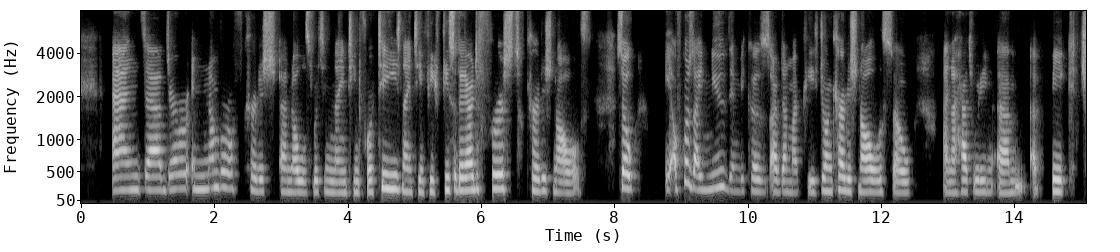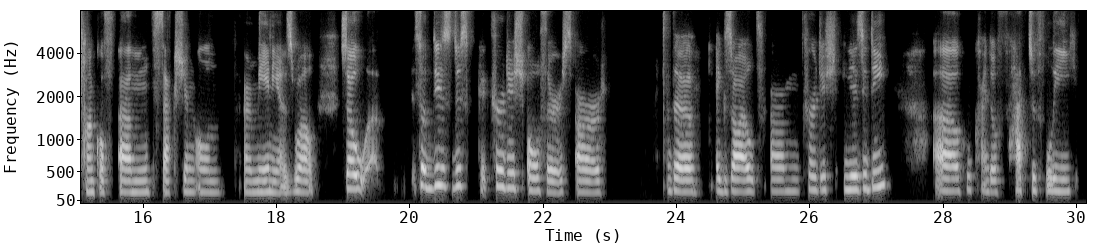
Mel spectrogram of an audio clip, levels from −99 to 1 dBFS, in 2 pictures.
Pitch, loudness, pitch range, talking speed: 190 Hz, -25 LUFS, 180-225 Hz, 140 wpm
